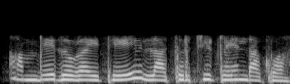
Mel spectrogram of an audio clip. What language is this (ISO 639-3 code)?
mar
